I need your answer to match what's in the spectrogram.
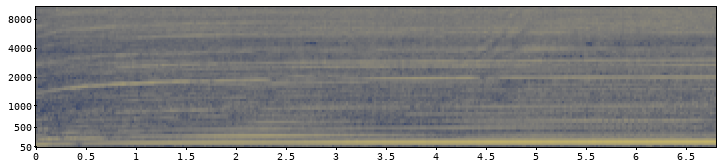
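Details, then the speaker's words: Girmi mini robot food processor motor, over 40 years old, bench-tested at 120 V AC after repair: clean, steady whine climbing slightly as it spins up, no grinding or rattle; motor back in perfect working condition, ready for reinstallation. "he's working really well so the motor which is now work back into a perfectly working condition and it is ready to be installed back into the unit once again"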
